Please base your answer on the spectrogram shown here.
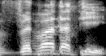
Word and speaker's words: vadati: if you're not Italian, there's a temptation to pronounce it as ati, as in Maserati and Frascati.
